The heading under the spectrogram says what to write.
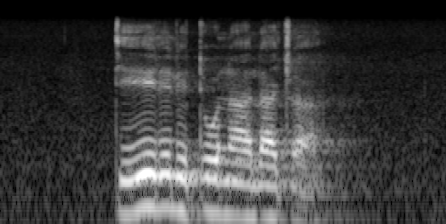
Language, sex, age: Northern Sotho, male, 29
